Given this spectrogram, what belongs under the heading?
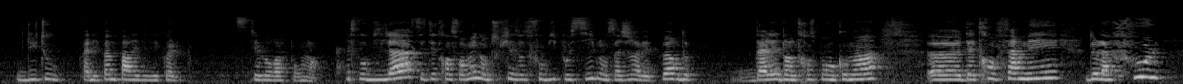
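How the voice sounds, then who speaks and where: There is noticeable background noise as a woman speaks with a fairly high pitch and ordinary pitch variation. She leaves long, frequent pauses. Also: fairly quick pace. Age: 20s. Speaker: doll collector YouTuber. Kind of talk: casual vlog monologue. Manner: hesitant, many fillers.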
